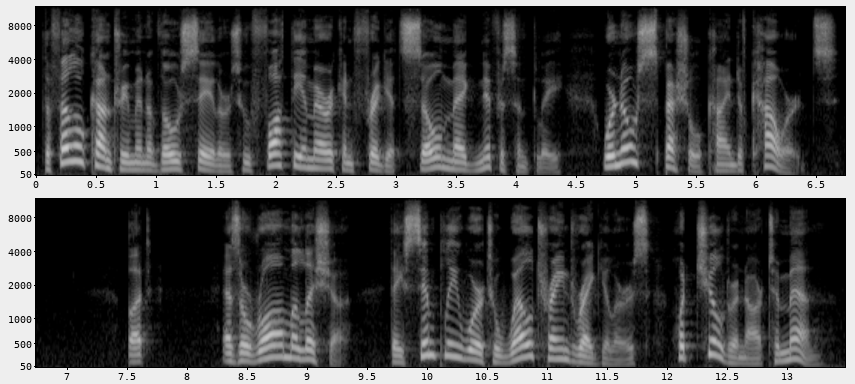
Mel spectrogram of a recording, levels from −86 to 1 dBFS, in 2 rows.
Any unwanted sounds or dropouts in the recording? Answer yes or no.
no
